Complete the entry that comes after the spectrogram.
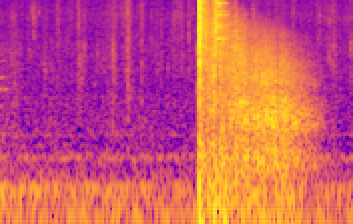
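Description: A single loud gunshot rings out in the Metaverse RP video game, a sharp crack with a trailing echo that decays over about a second, after quiet background ambience.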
